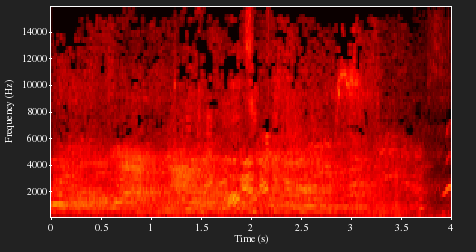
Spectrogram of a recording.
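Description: Many children's voices chattering and calling over one another, echoing in a large gym hall. The chatter cuts off shortly before the end.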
